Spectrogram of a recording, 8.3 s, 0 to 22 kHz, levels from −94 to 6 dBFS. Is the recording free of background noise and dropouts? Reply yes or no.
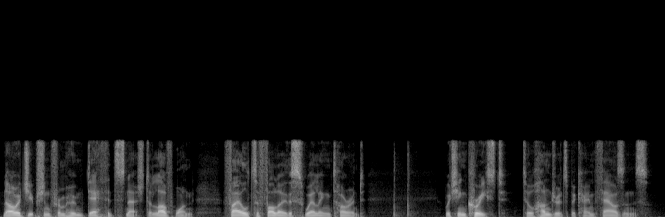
no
